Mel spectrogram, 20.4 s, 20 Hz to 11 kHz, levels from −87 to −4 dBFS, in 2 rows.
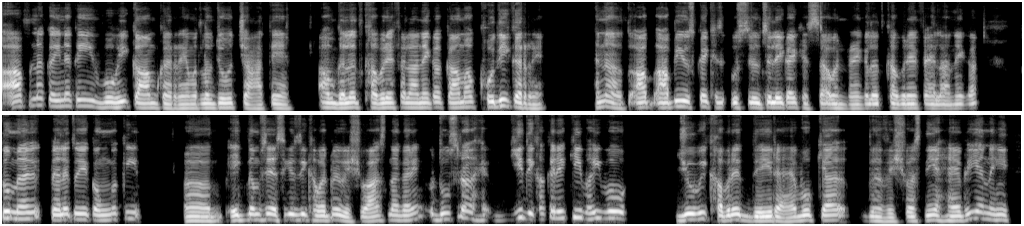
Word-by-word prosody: आप - - 0
ना 210 - -5
कहीं 175 -1 0
न 185 - -3
कहीं 185 -1 -1
वो 145 - +4
ही 160 - +3
काम 130 -1 +3
कर 120 - +1
रहे 115 - -1
हैं, 120 - -2
मतलब 130 +1 +1
जो 135 - +5
वो 135 - +3
चाहते 110 +2 -2
हैं। 110 -2 -4 0.3
आप 140 -1 +2
गलत 140 0 +3
खबरें 135 +1 +3
फैलाने 140 0 +1
का 150 - -1
काम 140 +1 +1
आप 150 0 -2
खुद 155 - +1
ही 185 0 +4
कर 140 - +4
रहे 115 -1 -4
हैं। 120 - -14 0.5
है - - 0
ना? 155 -7 -1
तो 115 - -12
आप 145 0 +1
आप 140 0 +4
भी 170 +2 +4
उसका 165 +1 0
एक 155 - -5
हिस 140 - -3
उस 140 -2 -1
सिलसिले 140 0 +4
का 145 - +1
एक 145 -2 -2
हिस्सा 110 -5 -3
बन 120 -1 0
रहे 115 0 -3
हैं, 115 - -7
गलत 125 0 +1
खबरें 120 0 +2
फैलाने 120 -1 -2
का। 125 +2 -5 0.4
तो 210 0 +5
मैं 185 0 +3 0.2
पहले 155 +1 +3
तो 175 - -1
ये 170 - +2
कहूँगा 155 +2 -1
कि 195 -1 -8 0.5
अ, 130 - +1 0.4
एकदम 150 +3 +2
से 170 - +3
ऐसी 235 - -1
किसी 325 0 +2
ख़बर 140 - +1
पर 160 -1 +1
विश्वास 125 +2 0
ना 150 - -1
करें 145 +4 -1
और - - -18
है - - -7
दूसरा 175 +2 -2
है 155 +2 -11 0.3
ये 230 - 0
देखा 170 0 -2
करें 205 0 +1
कि 230 -1 +1
भई 185 +2 -3
वो 415 - +1 0.7
जो 340 +2 +6
भी 370 +2 0
खबरें 145 0 +2
दे 130 0 +6
रहा 130 -4 +2
है, 115 - -1
वो 145 +4 +2
क्या 150 -1 +2 0.5
विश्वसनीय 125 +6 -1
हैं 135 0 +3
भी 205 - -3
या 195 - -3
नहीं। 160 -3 -2
145 Hz, 260 wpm, -16 LUFS, 130-165 Hz, 0.7 s, जो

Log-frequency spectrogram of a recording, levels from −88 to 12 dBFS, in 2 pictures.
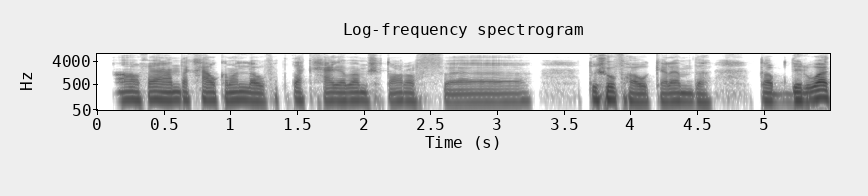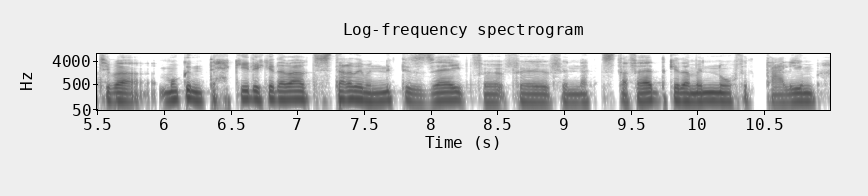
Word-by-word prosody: آه 125 +1 +2
فعلًا 130 +1 +2
عندَك 125 0 +2
حق، 120 - +3
وكمان 120 +1 +2
لو 115 -1 +3
فاتتَك 120 +2 -5
حاجة 115 0 +1
بقى 120 +1 +2
مش 115 - -2
هتعرف 115 -2 -4 1.1
تشوفها 130 -3 +3
والكلام 110 +1 +1
ده. 105 -2 -2 0.4
طب 115 -4 +2
دلوقتي 125 +4 +6
بقى 115 -3 -1
ممكن 130 0 +1
تحكي 140 - -3
لي 135 -2 +1
كده 130 +1 0
بقى 135 0 +4
بتستخدم 130 0 0
النت 120 +3 -2
إزاي 115 +4 -1
ف 105 - -8
ف 100 +2 -7
في 105 0 -4
إنك 100 +1 -5
تستفاد 115 +3 -2
كده 115 -2 0
منه 115 0 +2
في - - -14
التعليم؟ 105 +3 -3
115 Hz, 185 wpm, -25 LUFS, 110-125 Hz, 1.1 s, دلوقتي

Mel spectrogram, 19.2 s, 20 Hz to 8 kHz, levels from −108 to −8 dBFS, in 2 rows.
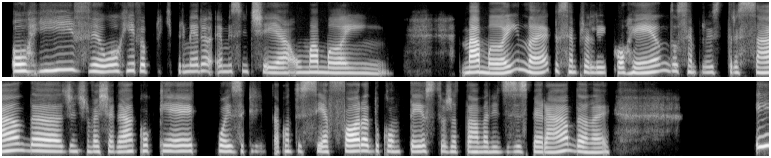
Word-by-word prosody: Horrível, 265 0 +2
horrível. 260 +1 -1
Porque 250 -1 -29
primeiro 250 +2 -5
e 270 - -4
eu 240 - -6
me 245 +1 -7
sentia 210 -6 -3
uma 215 +1 +1
mãe 195 -2 -2 1.0
má 215 +3 +8
mãe, 200 - +2
né, 225 -4 +2
que 265 - -9
sempre, 230 -1 -5
ali, 210 0 -4
correndo, 210 +7 0
sempre 220 -2 -8
estressada, 220 +2 +3
"A - - -1
gente 220 +1 -8
não 205 - -7
vai 210 - -1
chegar". 205 +2 0
Qualquer 225 0 -1 0.3
coisa 215 -1 0
que 210 0 -21
acontecia 210 -1 -4
fora 225 +3 +6
do 225 +1 -7
contexto, 210 0 -3
eu - - -4
já 200 0 -3
estava 195 0 -2
ali 195 0 -4
desesperada, 200 +2 0
né. 180 +2 -2 1.8
E, - - +2
215 Hz, 120 wpm, -23 LUFS, 200-235 Hz, 1.8 s, má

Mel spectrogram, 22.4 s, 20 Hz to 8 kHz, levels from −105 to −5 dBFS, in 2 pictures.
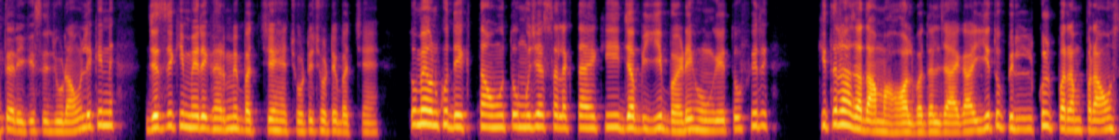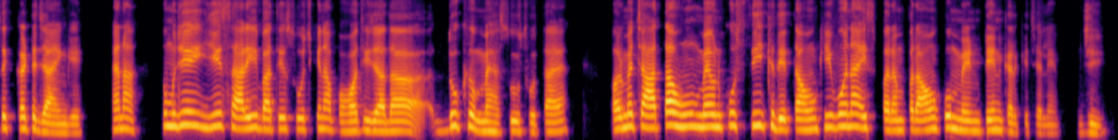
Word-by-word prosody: तरीके 160 -4 -3
से 155 0 -7
जुड़ा 155 0 -2
हूँ 160 +5 -2
लेकिन 245 +3 0 0.3
जैसे 210 +3 +4
कि 235 - -3
मेरे 210 -2 +3
घर 185 -1 -2
में 195 0 -2
बच्चे 170 +1 -2
है, 165 -1 -2
छोट-छोटे 160 0 -5
बच्चे 145 0 -7
हैं 140 0 -10 0.3
तो 265 - 0
मैं 270 0 +7
उनको 260 0 +3
देखता 220 +1 0
हूँ 215 0 +2
तो 225 - +1
मुझे 215 +1 +1
ऐसा 220 0 -2
लगता 205 0 -2
है 205 0 +1
कि 220 +2 -3
जब 205 -1 +3
ये 190 +2 -1
बड़े 160 -1 0
होंगे 165 -2 -1
तो 190 +4 -5
फिर, 235 +4 -5 0.5
कितना 255 +1 +4
ज़्यादा 185 -7 +5
माहौल 145 -1 +1
बदल 145 +1 -1
जाएगा, 145 +1 +1
ये 170 +7 0
तो 235 +2 -3
बिल्कुल 200 +2 -3
परंपराओं 180 -1 +1
से 200 +2 -2
कट 195 0 +1
जाएँगे, 135 -3 -1 0.3
है 185 - +1
ना? 190 -1 -1 0.3
तो 235 - -2
मुझे 240 +2 +3
ये 225 0 0
सारी 200 -2 +3
बातें 190 -1 0
सोच 185 -1 -6
के 195 - -6
ना 190 -1 -1
बहुत 160 0 -2
ही 170 - -2
ज़्यादा 160 0 +2 0.4
दुख 225 +9 -3
महसूस 155 -4 -1
होता 150 +1 -4
है 155 +3 -2 0.5
और 185 +2 +3
मैं 230 +2 +3
चाहता 210 +1 +5
हूँ, 230 -1 +5
मैं 220 +1 +4
उनको 225 +2 0
सीख 235 +1 -2
देता 180 -3 +2
हूँ 175 +1 +1
कि 215 +4 -3
वो 225 +2 +1
ना 230 0 +3
इस 205 -1 -2
परंपराओं 170 +1 +1
को 210 +3 +1
मेंटेन 170 -2 -1
करके 140 -2 -7
चलें। 130 -1 -13 0.2
जी। 130 -1 -8
185 Hz, 215 wpm, -22 LUFS, 160-215 Hz, 0.5 s, मैं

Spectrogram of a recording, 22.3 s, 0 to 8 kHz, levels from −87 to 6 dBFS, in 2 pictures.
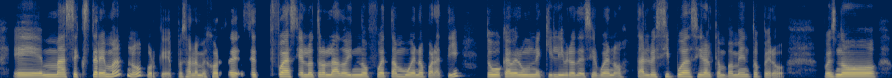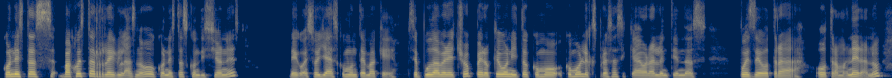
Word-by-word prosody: eh, 180 -1 +2
más 190 +2 +2
extrema, 205 - +2
¿no? - - 0
Porque, - - -5
pues, 175 +1 -10
a 175 - -1
lo 165 - -1
mejor 185 +2 -1
se 190 -2 +2
se 195 - -3 0.2
fue 200 -1 +4
hacia 195 0 +1
el 190 - 0
otro 195 0 0
lado 185 -1 +2
y 180 - 0
no 185 0 +1
fue 185 +1 0
tan 185 0 -2
bueno 185 +1 +1
para 165 -3 -3
ti. 255 +3 -5 0.3
Tuvo 195 -1 +3
que 185 - 0
haber 185 0 +3
un 190 0 +2
equilibrio 180 0 -3
de 170 - -3
decir: 170 +2 -5
"Bueno, 180 -1 -2
tal 175 - -1
vez 185 0 -2
sí 210 - -5
puedas 195 +1 +1
ir 190 -1 +1
al 185 - -1
campamento, 185 +2 -4
pero, - - -6 0.5
pues, 180 +1 -2
no, 185 -1 +5 0.2
con 205 +1 +5
estas 220 -1 +3
bajo 215 +2 +4
estas 245 -1 +2
reglas", 185 -4 -1
¿no?, 190 +5 +1
o - - -5
con 180 -1 0
estas 190 +2 -4
condiciones. 185 - -2 0.6
Digo, - - -1
eso 190 +2 -2
ya 180 -1 +2
es 175 - -6
como 190 0 -2
un 185 - 0
tema 180 -1 0
que 175 0 -9
se 190 - -4
pudo 195 +3 +5
haber 195 0 +5
hecho. 220 +5 -1
Pero 200 -6 +2
qué 210 - +2
bonito 205 -2 +4
cómo 190 -1 0
cómo 205 +1 +1
lo 215 - +1
expresas 190 +1 -6
y - - -24
que 165 - -5
ahora 165 +2 0
lo 175 - 0
entiendas, 165 - -5 0.4
pues, 195 -3 +2
de 185 - +3
otra 175 -1 -2
otra 185 -4 -1
manera, 190 +3 0
¿no? 255 +6 -1
185 Hz, 220 wpm, -23 LUFS, 180-195 Hz, 0.6 s, no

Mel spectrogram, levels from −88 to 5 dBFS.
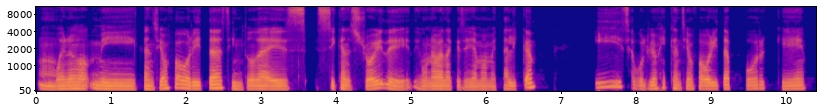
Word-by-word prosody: Bueno, 120 +1 +2
mi 115 -4 +1
canción 120 +3 +1
favorita 135 -1 +3
sin 115 -6 -4
duda 110 0 +2
es 110 0 +1
Seek - - -3
and 125 - +4
destroy, 120 +6 +1
de 110 -8 0
de - - -7
una 110 +1 +1
banda 110 -1 +3
que - - -7
se 100 - -5
llama 100 +1 -2
Metallica. 115 - -1 0.8
Y 185 +4 -2
se 145 - -10
volvió 120 0 -2
mi - - -4
canción 120 -2 -2
favorita 120 +1 +1
porque 125 -1 -4
120 Hz, 145 wpm, -24 LUFS, 110-130 Hz, 0.8 s, and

